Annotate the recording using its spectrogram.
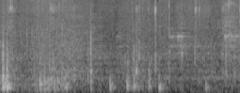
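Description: A man licking and sucking blood off his fingers, a string of irregular wet smacks and slurps from his mouth.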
